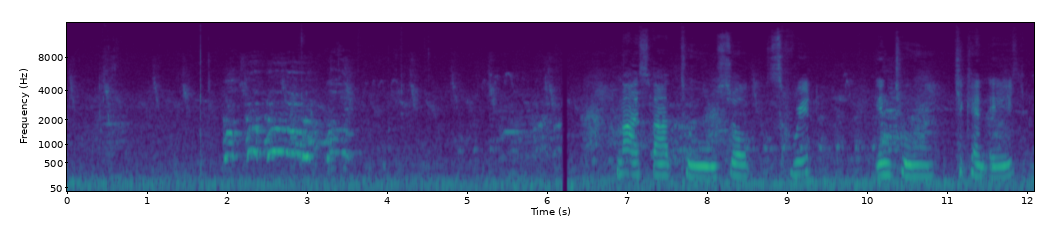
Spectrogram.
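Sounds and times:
rooster crowing: 0:02.0 - 0:03.6.

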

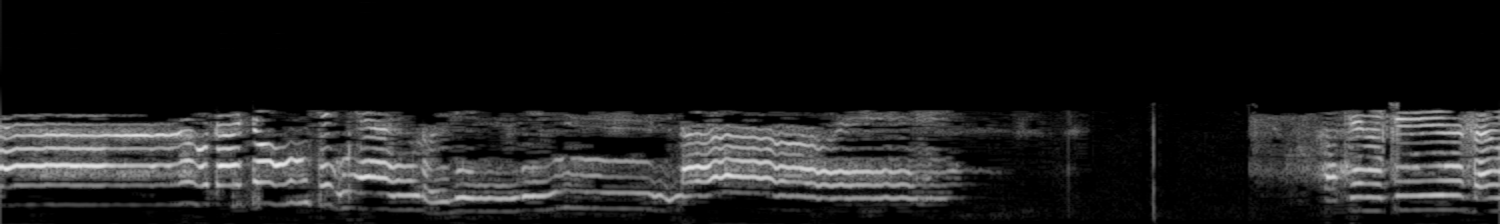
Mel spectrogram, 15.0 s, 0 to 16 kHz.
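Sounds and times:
person singing a folk song: 0:00.0 - 0:09.8, 0:12.9 - 0:15.0.

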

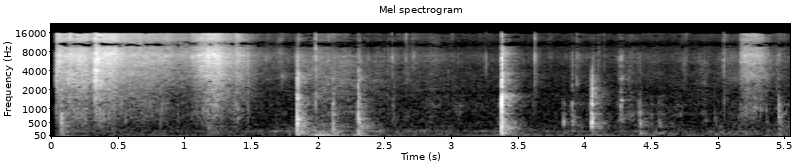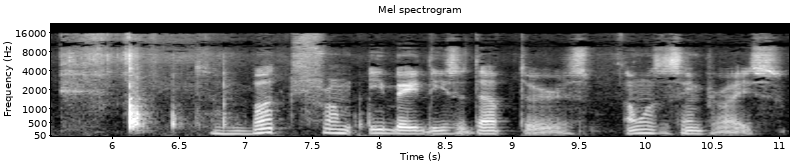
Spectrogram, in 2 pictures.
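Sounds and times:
bubble wrap crinkling: 0:00.0 - 0:03.8.

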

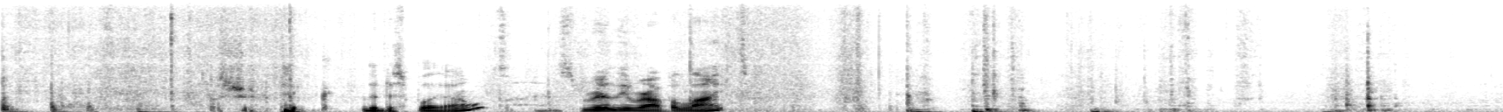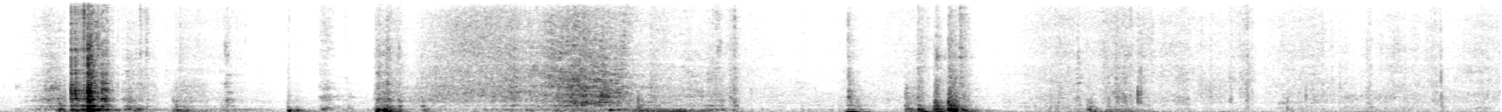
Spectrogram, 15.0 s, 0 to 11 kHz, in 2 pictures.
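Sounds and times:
polystyrene and cardboard scraping: 0:00.0 - 0:01.7, 0:03.0 - 0:04.8, 0:09.4 - 0:11.5, 0:12.5 - 0:15.0
packaging rustling: 0:12.6 - 0:15.0.

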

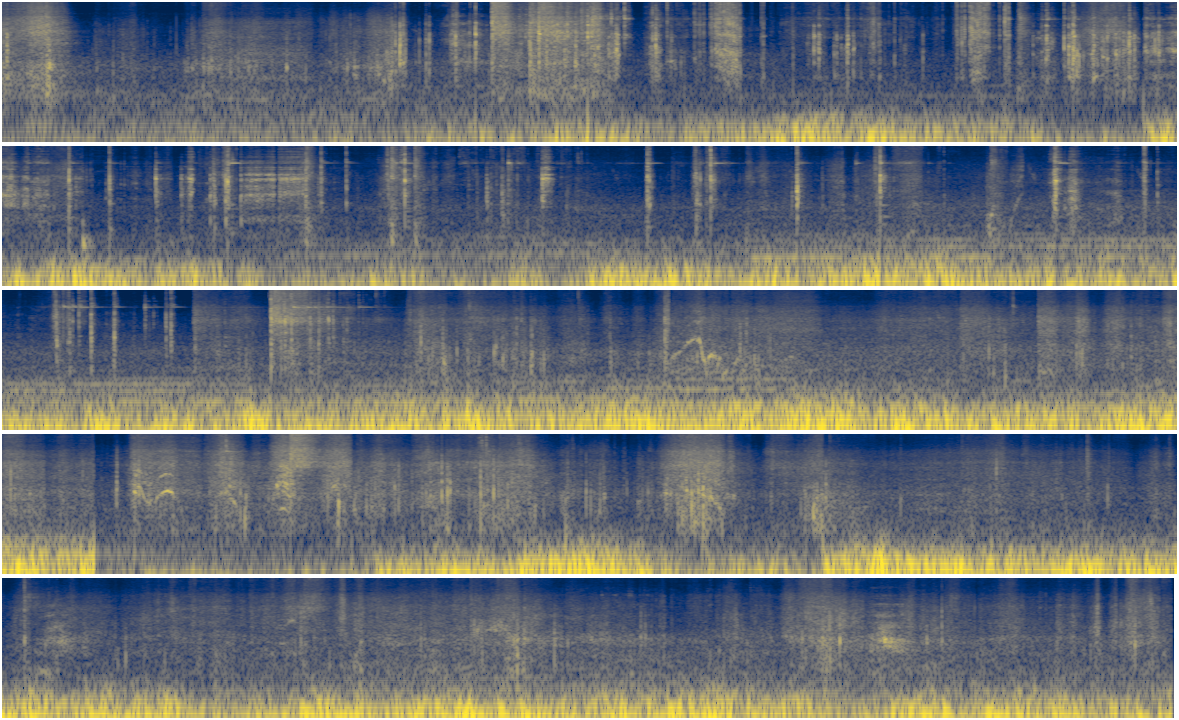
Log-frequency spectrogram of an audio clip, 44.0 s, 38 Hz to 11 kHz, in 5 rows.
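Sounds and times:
metal poles clicking and scraping: 0:02.4 - 0:23.6.

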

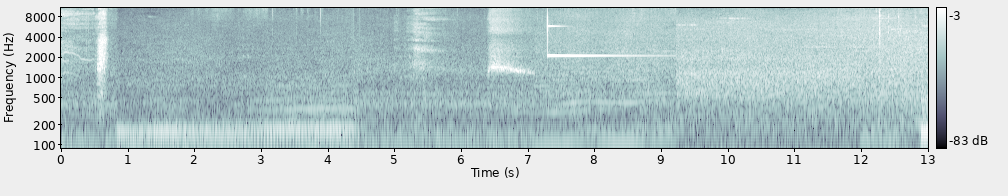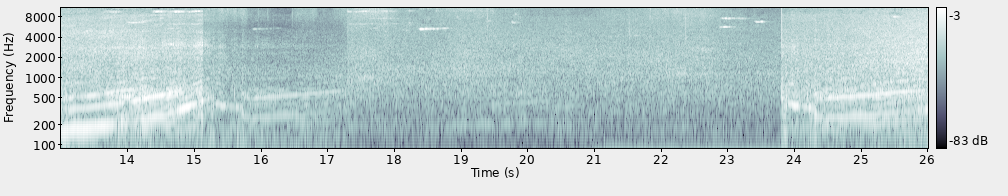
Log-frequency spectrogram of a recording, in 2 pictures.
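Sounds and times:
car engine accelerating: 0:12.7 - 0:17.4, 0:20.9 - 0:26.0.

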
